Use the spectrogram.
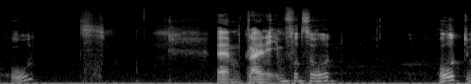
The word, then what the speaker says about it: Hoth: Hoth wird gesprochen, wie es geschrieben wird. Weil es andere wie Hoth, Hoff oder...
